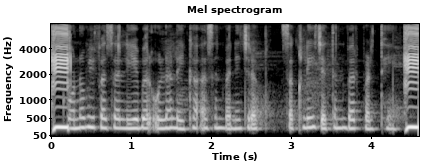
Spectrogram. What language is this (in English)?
Chhattisgarhi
